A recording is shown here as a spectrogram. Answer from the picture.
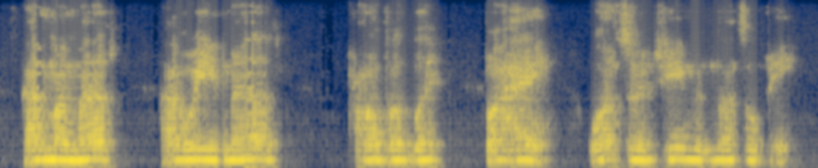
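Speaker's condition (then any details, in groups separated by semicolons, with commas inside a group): Traumatic brain injury; accident, limb injuries; walks independently, fatigue, therapy ended; initially mute, peg fed, unclear, worse with noise, fatigue, head back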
